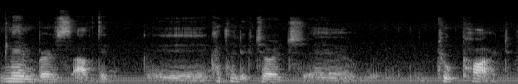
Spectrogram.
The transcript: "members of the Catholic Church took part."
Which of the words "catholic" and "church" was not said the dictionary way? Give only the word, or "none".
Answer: catholic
